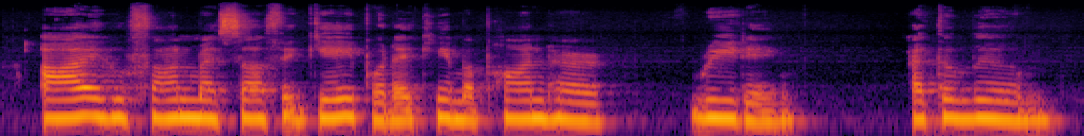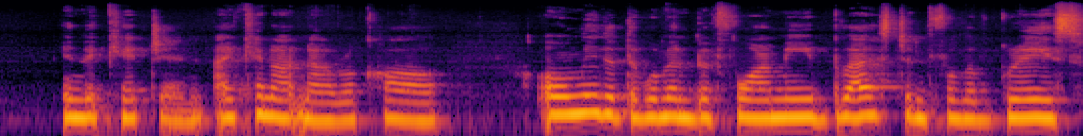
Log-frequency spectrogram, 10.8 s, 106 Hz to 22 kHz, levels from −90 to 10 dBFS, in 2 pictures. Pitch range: 205-230 Hz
